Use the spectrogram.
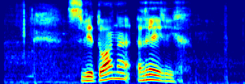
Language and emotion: Russian, neutral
